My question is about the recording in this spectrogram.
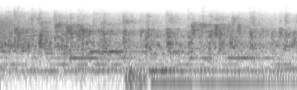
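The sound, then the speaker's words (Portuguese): A church audience applauds Jesus loudly and steadily, a dense wash of clapping that fills the whole stretch, with low sustained tones, like held keyboard notes, humming underneath. “Você pode aplaudir Jesus bem forte.”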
